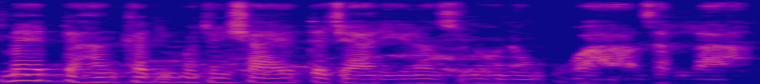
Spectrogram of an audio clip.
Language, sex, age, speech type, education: Hausa, male, 15-29, spontaneous, tertiary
